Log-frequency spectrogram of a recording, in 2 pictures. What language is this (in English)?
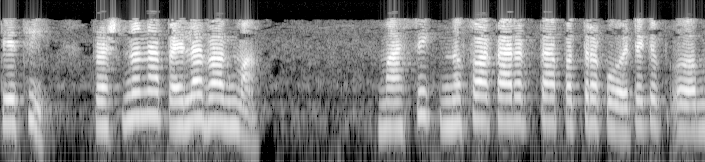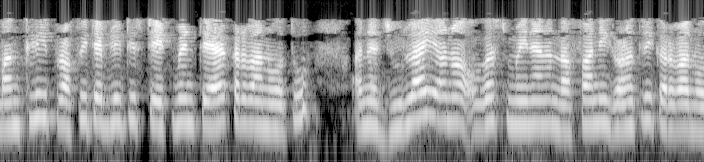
Gujarati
